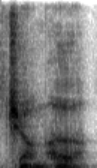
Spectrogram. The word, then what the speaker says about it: Zheng He: the sake of the video we're going to pronounce his name as chung huh any man who commanded a fleet so massive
